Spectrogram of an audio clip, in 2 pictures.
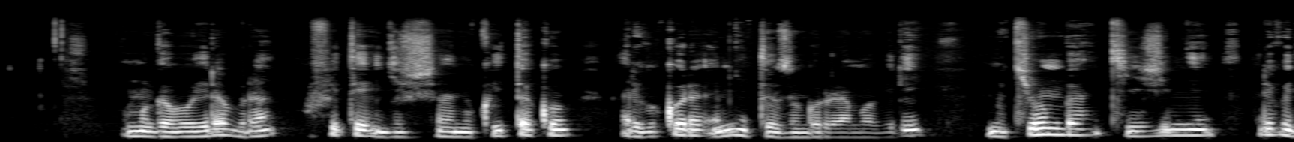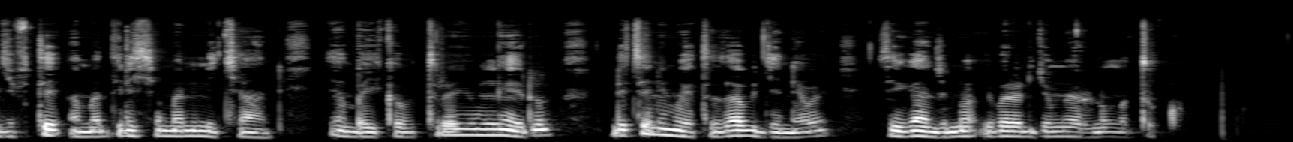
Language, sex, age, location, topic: Kinyarwanda, male, 25-35, Kigali, health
